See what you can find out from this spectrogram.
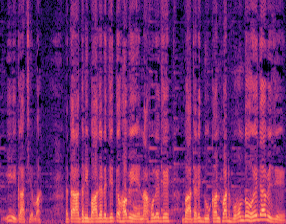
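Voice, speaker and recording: A man playing a gentle, poor village father in a cartoon, speaking in a tender, plaintive way. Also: on the high side, fairly quick, faint music behind, lightly acted. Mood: sorrowful, tender. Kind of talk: cartoon voice acting.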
